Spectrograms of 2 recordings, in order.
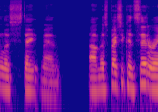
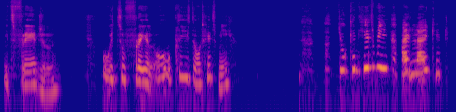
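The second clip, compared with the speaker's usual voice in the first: mock frail creature; 10 semitones higher than usual. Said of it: "Fragilis is just like".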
